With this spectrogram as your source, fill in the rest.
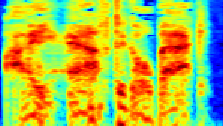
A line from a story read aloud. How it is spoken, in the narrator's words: he said in a grim tone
